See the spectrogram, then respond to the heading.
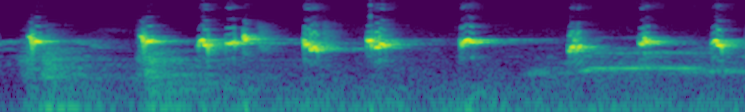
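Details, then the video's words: Sooty-headed bulbul singing in full voice in the morning: short, bright chirped notes near the same pitch, given in a loose series with brief pauses, some notes doubled, a faint low steady tone late on. "suara burung trucukan GACOR PAGI HARI"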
